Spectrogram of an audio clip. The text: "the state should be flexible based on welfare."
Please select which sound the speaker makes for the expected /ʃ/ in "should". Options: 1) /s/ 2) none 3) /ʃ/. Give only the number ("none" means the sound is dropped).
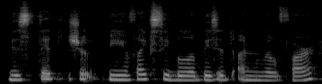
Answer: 3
